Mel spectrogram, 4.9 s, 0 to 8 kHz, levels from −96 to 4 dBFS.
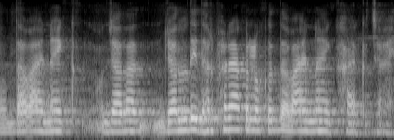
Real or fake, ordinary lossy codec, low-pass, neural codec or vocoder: real; none; none; none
